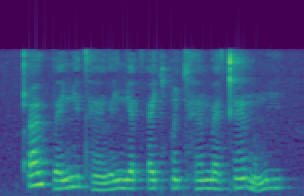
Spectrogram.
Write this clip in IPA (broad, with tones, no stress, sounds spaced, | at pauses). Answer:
qʼ i˧˥ u̯ p ɛ˩˧ ɲ ɪ˧ tʰ ɛ̃˩ l ɪ˩˧ ɲ æ˧ t͡sʼ æ˧˥ c qʷ ə̃˧˥ c h ɛ̃˧˥ m æ˧ z kʰ ɛ̃˧˥ m ə̃˩ m i˥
